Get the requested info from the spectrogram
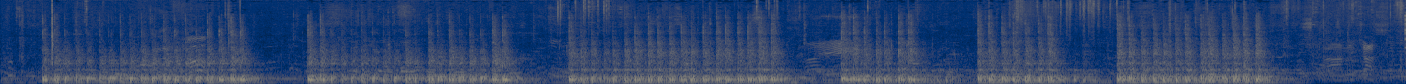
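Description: A drum played in a series of drum rolls, each about one and a half to two seconds long, with short breaks between them.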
